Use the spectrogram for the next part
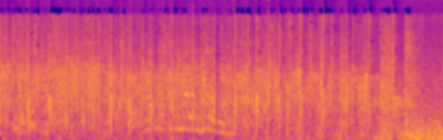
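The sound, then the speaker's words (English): Steady audience applause for the work of a board of directors fills the whole stretch, a dense wash of many hands clapping at a fairly loud, even level with sharper individual claps standing out, and no talk over it. “And I hope you'll join me in a round of applause for the work they're doing to ensure the future of the Alaska Green Valley.”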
